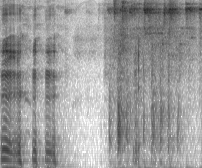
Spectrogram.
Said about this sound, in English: There's a dog in the background. He's making all kinds of noise. Hi, the wookie dog.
